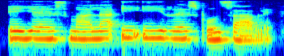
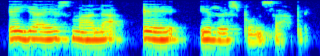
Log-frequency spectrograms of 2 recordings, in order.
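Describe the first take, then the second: First: The joining word sounds 'ee', merging into irresponsable. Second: The joining word sounds 'eh', distinct from irresponsable. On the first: The speaker calls it wrong. "if we leave it like that, we will read it like" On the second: The speaker calls it right. "we will read it like this"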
